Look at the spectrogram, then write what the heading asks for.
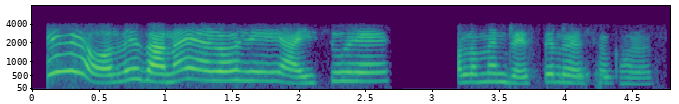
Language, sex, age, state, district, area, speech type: Assamese, female, 18-30, Assam, Nalbari, rural, conversation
